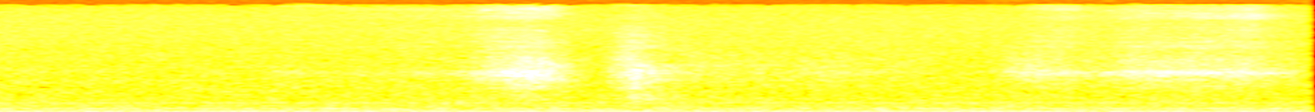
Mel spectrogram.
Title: 🐽 本日のイビキ / Snoring Sleep Sound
